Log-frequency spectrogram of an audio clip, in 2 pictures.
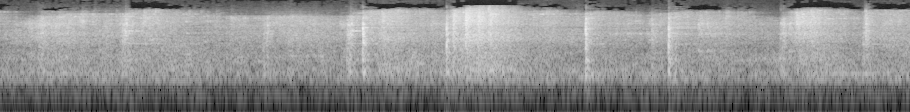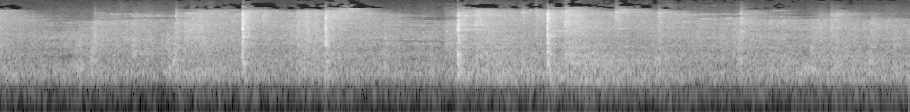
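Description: A freight train of boxcars and covered hopper cars rolling past, steel wheels clacking sharply over rail joints at uneven intervals above a steady rumble and rattle of the wagons.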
